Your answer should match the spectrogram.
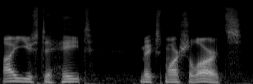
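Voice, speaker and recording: A man's voice: mid-range voice, measured pace, gravelly, no echo. A man hosting a casual chat show, talking in a wordy, joking way and swearing freely. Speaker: podcast and stream host.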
